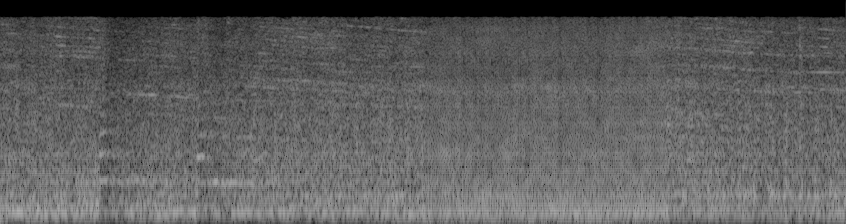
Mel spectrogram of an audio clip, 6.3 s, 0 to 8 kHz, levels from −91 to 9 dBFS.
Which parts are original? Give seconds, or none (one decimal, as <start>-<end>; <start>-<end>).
0.0-3.2; 5.0-6.3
